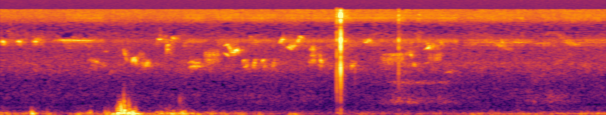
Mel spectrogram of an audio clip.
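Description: Faint small birds chirping in short, scattered calls, mostly in the first half. A low rumble comes about a second in, and a single sharp click comes midway.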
